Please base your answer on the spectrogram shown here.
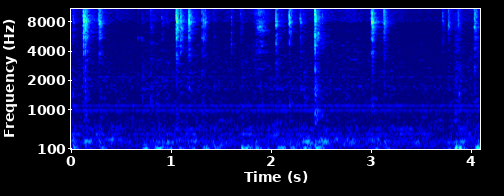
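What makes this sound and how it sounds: Fingertips type on the solid keys of a black plastic chiclet keyboard on a silver Samsung laptop. Quiet, irregular key taps each give a soft low thud with a short bright click on top, and every tap dies away quickly.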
